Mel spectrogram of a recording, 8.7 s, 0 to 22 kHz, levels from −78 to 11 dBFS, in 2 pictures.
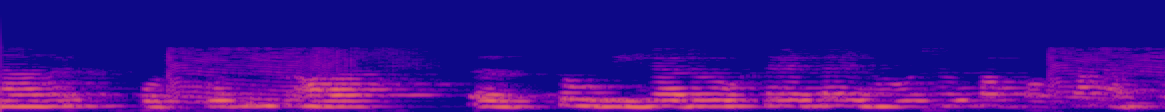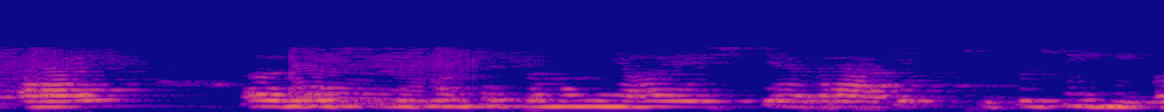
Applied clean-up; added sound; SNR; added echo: classical method WPE with log-MMSE.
